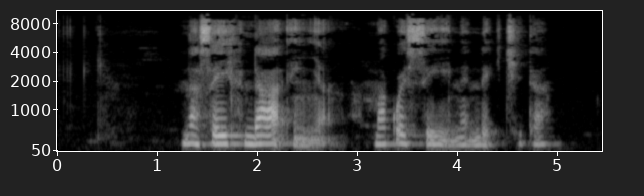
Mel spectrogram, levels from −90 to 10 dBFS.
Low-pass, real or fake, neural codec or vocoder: 9.9 kHz; real; none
